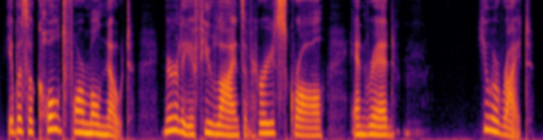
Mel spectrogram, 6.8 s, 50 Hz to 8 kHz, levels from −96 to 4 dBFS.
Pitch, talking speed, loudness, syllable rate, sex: 200 Hz, 160 wpm, -20 LUFS, 4.9 syllables/s, female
